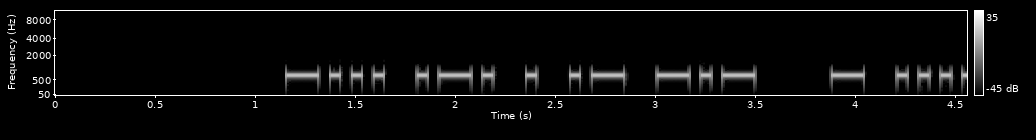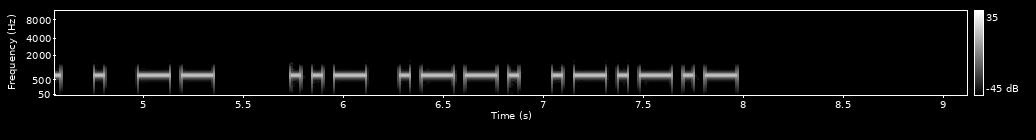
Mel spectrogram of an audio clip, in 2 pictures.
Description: Morse code, heard as a keyed tone, about 22 wpm, 700 Hz. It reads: BREAK THEM UP.
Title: Sentences from Top 1000 Words - Review Part 6 - 22wpm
